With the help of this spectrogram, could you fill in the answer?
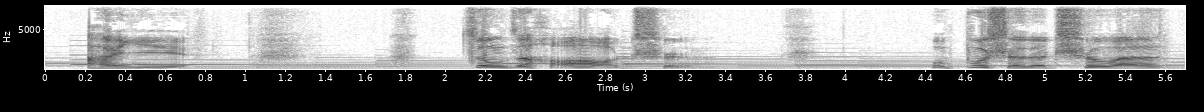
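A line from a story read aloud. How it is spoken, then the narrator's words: Crying, grieving. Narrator (Chinese): 千里奔丧的月月哭着说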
